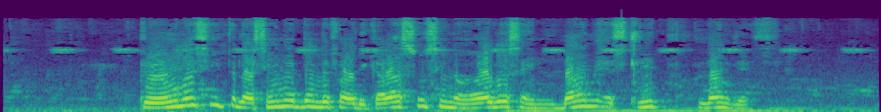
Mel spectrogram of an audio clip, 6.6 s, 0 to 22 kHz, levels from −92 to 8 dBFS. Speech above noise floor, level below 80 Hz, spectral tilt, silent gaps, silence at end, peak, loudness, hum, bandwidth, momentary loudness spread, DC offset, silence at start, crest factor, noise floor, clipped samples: 22 dB; -24 dBFS; -5 dB/octave; none; 0.05 s; 0 dBFS; -9 LUFS; none; 11.5 kHz; 20 LU; under 0.1%; 0.05 s; 10 dB; -31 dBFS; under 0.1%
